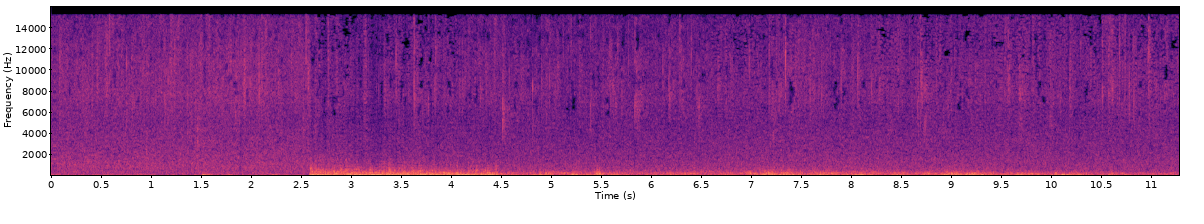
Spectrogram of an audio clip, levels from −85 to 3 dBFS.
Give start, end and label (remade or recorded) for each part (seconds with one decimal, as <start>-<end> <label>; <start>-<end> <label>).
0.0-2.7 remade; 2.7-4.1 recorded; 4.1-6.6 remade; 6.6-7.3 recorded; 7.3-8.2 remade; 8.2-11.3 recorded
